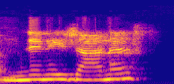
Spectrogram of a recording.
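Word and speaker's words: Niniijaanis: But hey, we have the CEO of Nini Janus. And I hope I said that right, because I've been practicing. Welcome to Native Roots Radio. – Bonjour. Nini Janus is correct, and that means loosely in Ojibwe, my child, and Nini Janus 101 is a social enterprise for Indigenous children.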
